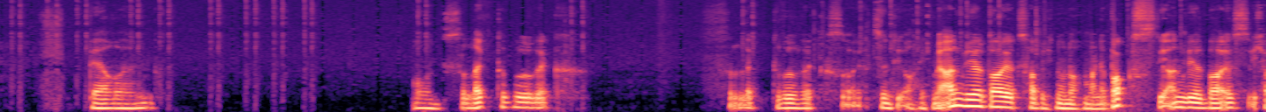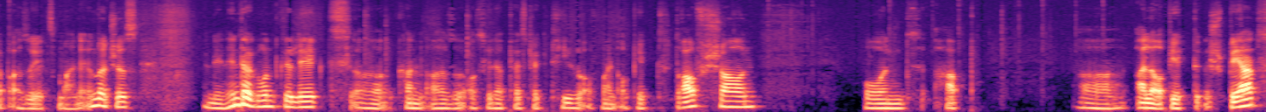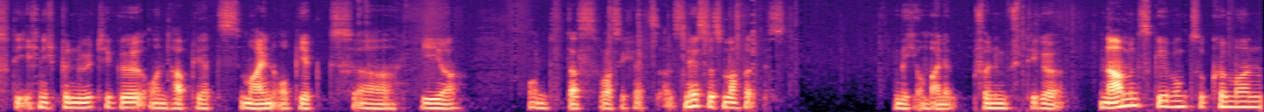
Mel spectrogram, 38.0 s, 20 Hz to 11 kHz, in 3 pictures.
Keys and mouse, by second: 0.0 click, 0.4 click, 0.7 click, 1.2 click, 1.5 click, 2.0 click, 2.4 click, 2.7 click, 3.0 click, 4.1 click, 5.6 click, 7.3 click, 8.1-8.5 alt+middle drag, 9.1 click, 9.8 click, 10.4-11.2 alt+middle drag, 11.4 middle drag, 12.3-12.7 middle drag, 12.7 click, 16.5 KP_3, 17.3 KP_1, 17.9 KP_7, 20.7 alt+middle click, 21.9 middle drag, 22.8 alt+middle drag, 23.3 middle drag, 28.8-37.9 drag.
